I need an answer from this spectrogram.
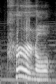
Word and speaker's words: colonel: So, that's actually pronounced kernel like you know like corn kernel or kettle colonel.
